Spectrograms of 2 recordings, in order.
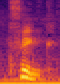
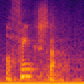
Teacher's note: Very typical London. What happens is that th changes to f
